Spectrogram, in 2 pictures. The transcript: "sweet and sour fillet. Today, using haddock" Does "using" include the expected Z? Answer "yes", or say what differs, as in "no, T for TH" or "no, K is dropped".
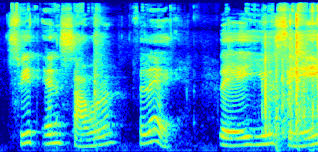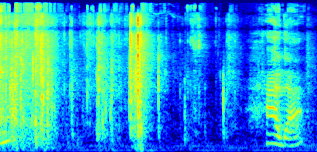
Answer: no, S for Z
